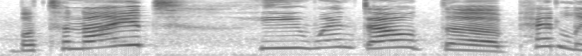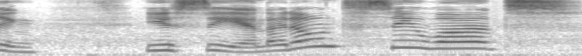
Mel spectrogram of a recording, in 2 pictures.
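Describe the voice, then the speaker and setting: Woman doing a jolly old british innkeeper, teasing, high voice. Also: big pitch swings, slow, a bit bright, exaggerated voice. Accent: put-on British. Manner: jovial, teasing. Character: chuckling older male innkeeper, sly teasing.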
